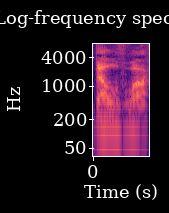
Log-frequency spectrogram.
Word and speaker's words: Belvoir: at a place called belvoir castle beaver castle depending on how you want to pronounce it right so put some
